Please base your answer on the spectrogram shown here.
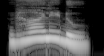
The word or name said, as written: ಧೂಳಾಟ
